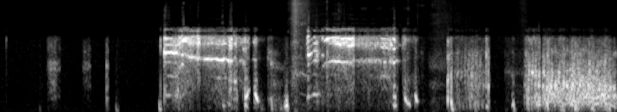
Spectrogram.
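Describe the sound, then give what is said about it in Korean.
A person imitates a horse whinny as an encore after winning a contest, with loud, strained, squealing bursts, a few short vocal sounds at first, then long wavering neighs and a final harsh, breathy stretch, alone. “자, 이, 우승하셨으니까 앵콜로 말소리 내면서 이 시간 마치도록 하겠습니다.”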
